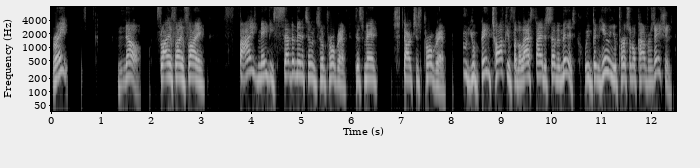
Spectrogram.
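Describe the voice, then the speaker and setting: A man's voice: sits high, expressive, moderate pace, fairly bright tone. A middle-aged man hosting a podcast, ranting about sports radio with exasperated rhetorical questions. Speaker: podcast host. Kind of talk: opinionated sports rant.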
